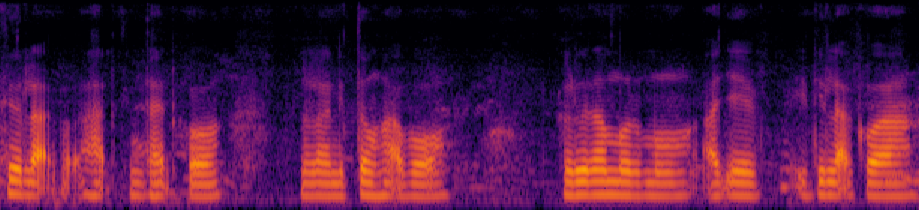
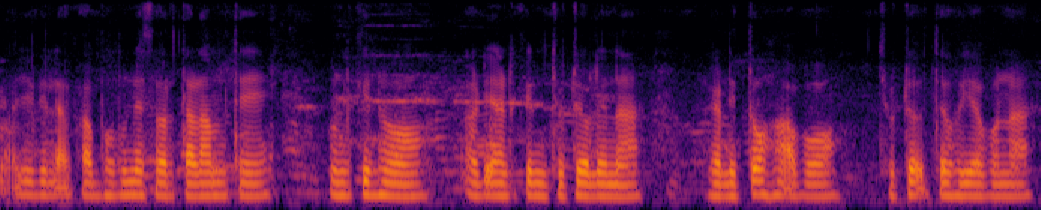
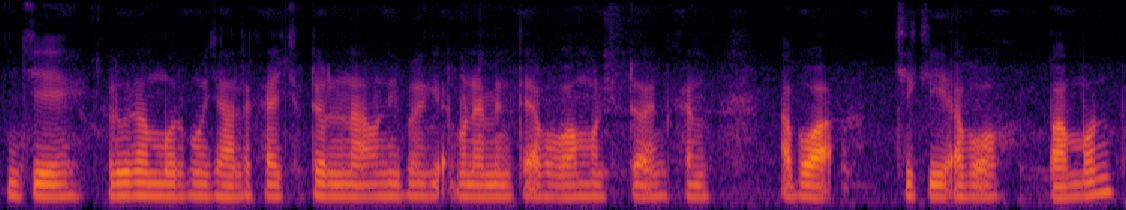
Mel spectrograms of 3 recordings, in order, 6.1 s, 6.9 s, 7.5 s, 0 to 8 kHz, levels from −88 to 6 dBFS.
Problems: continuous background conversations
